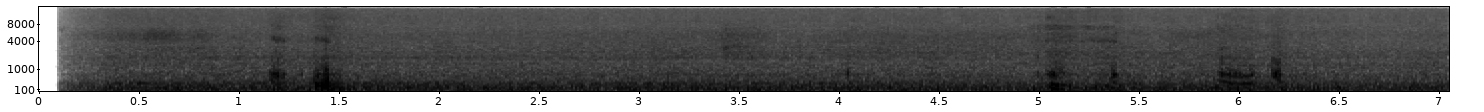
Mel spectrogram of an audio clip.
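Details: 7-year-old pug sound asleep in a quiet room, giving soft, snorting breath noises every few seconds; snoring in a flat-faced breed.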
